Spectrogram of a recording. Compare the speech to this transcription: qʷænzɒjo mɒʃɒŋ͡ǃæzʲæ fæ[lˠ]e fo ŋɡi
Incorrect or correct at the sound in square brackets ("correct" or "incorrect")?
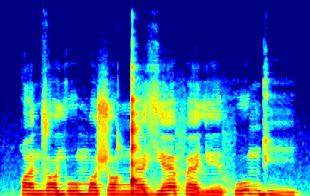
incorrect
